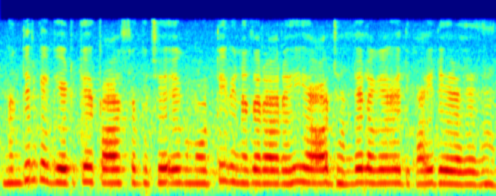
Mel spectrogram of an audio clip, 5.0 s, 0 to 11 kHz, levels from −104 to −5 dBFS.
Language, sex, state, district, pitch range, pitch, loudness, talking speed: Hindi, female, Chandigarh, Chandigarh, 225-235 Hz, 230 Hz, -16 LUFS, 255 wpm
